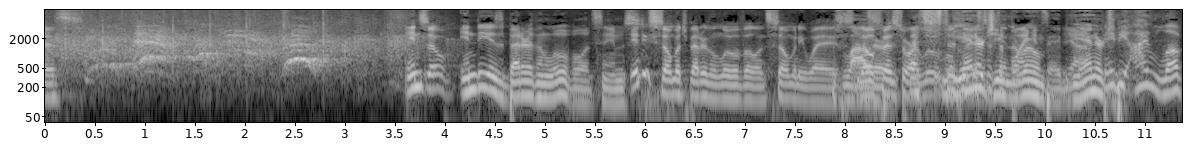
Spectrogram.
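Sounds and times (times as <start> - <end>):
speech: 0.0 - 0.4, 3.6 - 11.3
live audience clapping: 0.0 - 4.2
whoops and cheering voices: 0.4 - 3.1.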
